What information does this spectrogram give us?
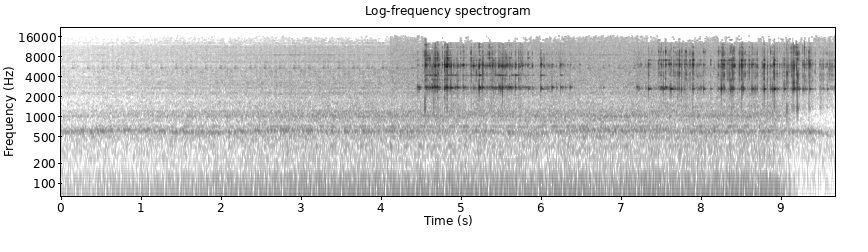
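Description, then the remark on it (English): Ice cubes clink and rattle in a bright, busy cascade out of the tailpipe of a stark white Cadillac, over a steady low engine rumble. The sound starts partway through and comes in two close bursts before the idling cuts out. “Instead of exhaust, ice cubes came out the tailpipe.”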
